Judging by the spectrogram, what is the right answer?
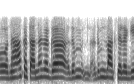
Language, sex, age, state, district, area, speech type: Manipuri, female, 45-60, Manipur, Kakching, rural, conversation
